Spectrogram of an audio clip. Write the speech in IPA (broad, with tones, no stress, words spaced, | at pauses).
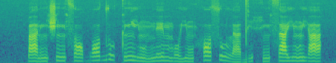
k͡pa˨ɾĩ˨ ʃĩ˧sɔ˧bɔ˦ du˦˨tĩ˧jũ˨ne˧ mo˧jũ˧ hɔ˦su˦˨ la˨di˨˦ hĩ˧ sa˦jũ˦ja˦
